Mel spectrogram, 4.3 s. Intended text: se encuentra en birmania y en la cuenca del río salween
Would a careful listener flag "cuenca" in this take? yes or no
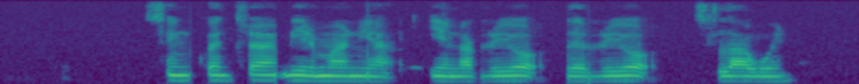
yes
